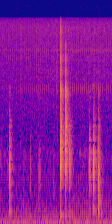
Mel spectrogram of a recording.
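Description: A screw being turned back out of a hole in a wooden tabletop: light clicks, then a sharper, louder knock about a second in and a quick run of small clicks near the end.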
